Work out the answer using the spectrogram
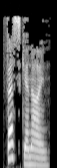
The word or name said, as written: fescennine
